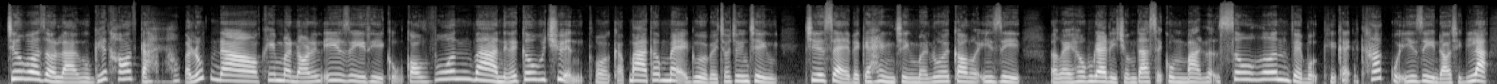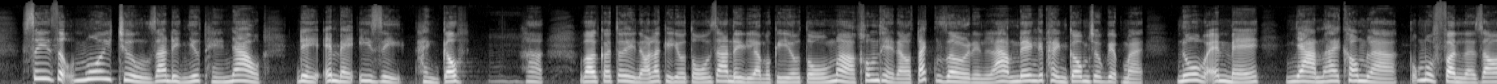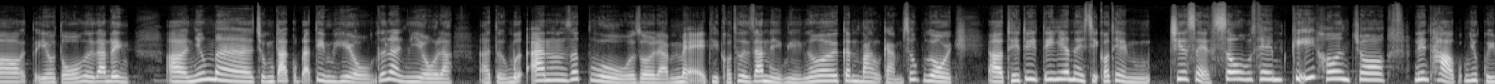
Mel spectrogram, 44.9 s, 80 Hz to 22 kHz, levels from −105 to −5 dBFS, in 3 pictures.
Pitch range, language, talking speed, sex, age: 205-265 Hz, Vietnamese, 250 wpm, female, 20-39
